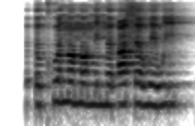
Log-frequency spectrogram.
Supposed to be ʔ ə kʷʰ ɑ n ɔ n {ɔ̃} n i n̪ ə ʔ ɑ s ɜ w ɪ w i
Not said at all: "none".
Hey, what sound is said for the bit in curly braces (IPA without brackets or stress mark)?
ɔ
